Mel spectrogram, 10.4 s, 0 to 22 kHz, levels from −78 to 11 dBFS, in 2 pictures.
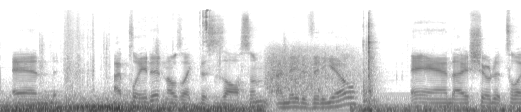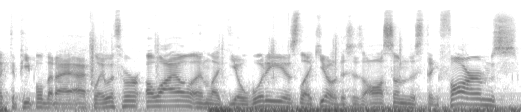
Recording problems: rain or running water; loud; until 3.5 s; 6 dB below the speech
wind noise on the microphone; occasional gusts; 20 dB below the speech
low rumble; noticeable; until 2.5 s, from 3.5 to 5.5 s and from 7.5 s on; 10 dB below the speech
electrical hum; faint; throughout; 50 Hz, 25 dB below the speech
footsteps; faint; at 0.5 s; peak 10 dB below the speech
jangling keys; noticeable; at 2 s; peak 3 dB below the speech
door banging; loud; at 3.5 s; peak 3 dB above the speech

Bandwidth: 15.5 kHz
